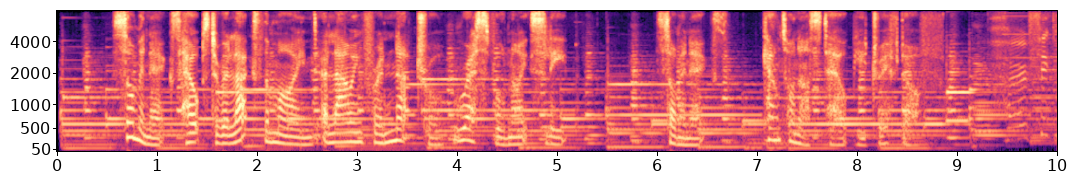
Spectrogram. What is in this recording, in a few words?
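Commercial Reel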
